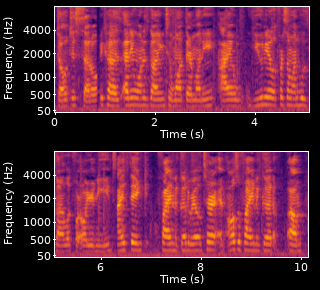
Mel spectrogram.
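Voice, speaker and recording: A woman from the Bronx, New York, co-hosting a casual Q&A chat, agreeable and quick to laugh. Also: mid-range voice, fairly even intonation, slight background noise. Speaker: co-host.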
